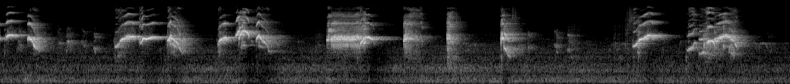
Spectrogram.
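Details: Two young female lovebirds four months old, kept as house pets and napping, giving varied whistled chirps and squawks in irregular bursts, some rising and falling, over a quiet indoor background.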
